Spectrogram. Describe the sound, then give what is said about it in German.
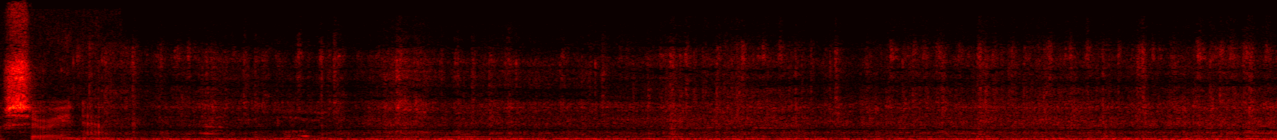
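The engine of a rusty old bus drones steadily with a deep, rumbling low end as it drives for four hours on a rough track through the rainforest towards Brownsberg, the constant noise of a big old motor working hard, loud throughout without pause. “Mit einem rostigen alten Bus fahren wir auf einer schwierigen Piste durch den Regenwald.”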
